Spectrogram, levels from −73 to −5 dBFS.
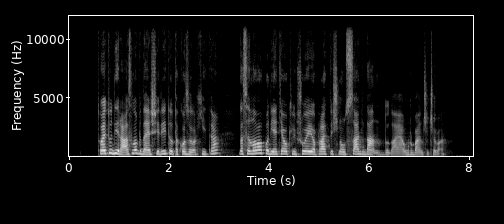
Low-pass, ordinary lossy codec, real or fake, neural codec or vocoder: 10.8 kHz; none; fake; autoencoder, 48 kHz, 32 numbers a frame, DAC-VAE, trained on Japanese speech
